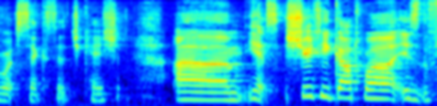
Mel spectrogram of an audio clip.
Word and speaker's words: Ncuti Gatwa: Um, but it's actually pronounced Ncuti Gatwa. Not yeah. yeah, not the way I not the way we all said it last week because we were like we've never heard of this person.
